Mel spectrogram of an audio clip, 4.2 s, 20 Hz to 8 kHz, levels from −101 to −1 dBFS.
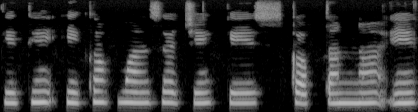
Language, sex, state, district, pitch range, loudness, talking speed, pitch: Marathi, female, Maharashtra, Dhule, 270-285 Hz, -34 LUFS, 85 wpm, 275 Hz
